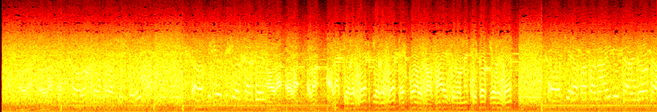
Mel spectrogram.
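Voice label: AO21 QSO, satellite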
